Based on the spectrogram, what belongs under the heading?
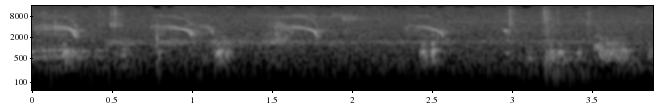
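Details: Hen with young chicks: a few spaced low clucks, each paired with a high curved chick peep, separated by short quiet gaps.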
